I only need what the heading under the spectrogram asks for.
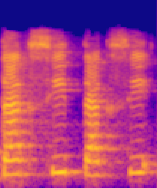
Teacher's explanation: Acá tendría la fusión de un fonema velar, el velar K, ¿ya? Velar K más un alveolar S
